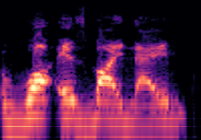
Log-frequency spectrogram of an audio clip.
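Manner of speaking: put-on very slow, loud, hostile, aggressive tone. Retelling how the other speaker suddenly asked this: imitating an aggressive question. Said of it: "In, like, a very aggressive".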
